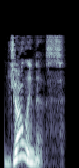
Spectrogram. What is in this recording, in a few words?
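"jolliness", British English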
